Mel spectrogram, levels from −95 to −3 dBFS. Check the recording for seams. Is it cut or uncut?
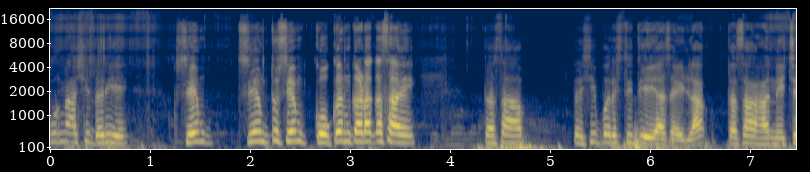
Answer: uncut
